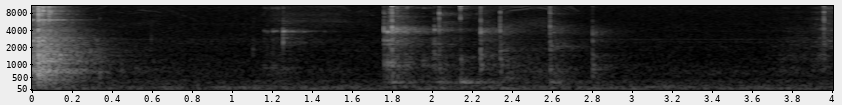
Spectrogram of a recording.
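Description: Wire cutters snipping off a steel guitar string end at the tuning post: one sharp metallic snap with a brief ring right at the start, then faint handling sounds.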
